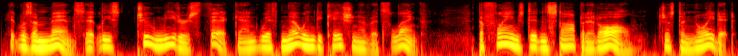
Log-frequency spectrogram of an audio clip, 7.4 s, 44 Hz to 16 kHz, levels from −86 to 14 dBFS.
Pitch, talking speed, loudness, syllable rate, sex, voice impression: 110 Hz, 205 wpm, -18 LUFS, 5.2 syllables/s, male, masculine, adult-like, slightly refreshing, sincere, slightly calm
